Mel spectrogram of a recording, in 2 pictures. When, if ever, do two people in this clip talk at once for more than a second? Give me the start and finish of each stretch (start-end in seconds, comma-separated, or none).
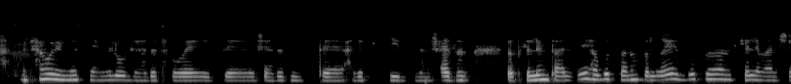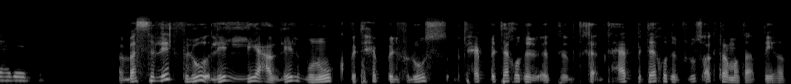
none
